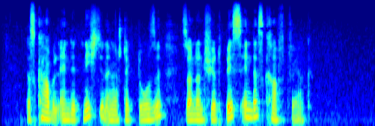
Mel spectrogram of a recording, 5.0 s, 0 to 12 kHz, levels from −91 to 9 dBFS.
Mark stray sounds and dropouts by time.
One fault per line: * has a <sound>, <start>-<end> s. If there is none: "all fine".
all fine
